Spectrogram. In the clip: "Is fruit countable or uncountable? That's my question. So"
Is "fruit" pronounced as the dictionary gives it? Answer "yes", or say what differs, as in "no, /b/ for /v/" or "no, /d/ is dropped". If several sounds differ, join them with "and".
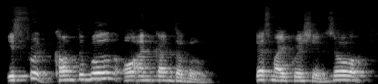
yes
